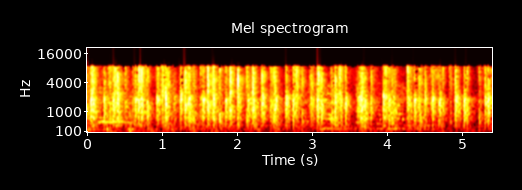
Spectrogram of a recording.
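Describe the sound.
A crowd claps steadily for several seconds, a dense patter of many hands close by, with a few voices murmuring and cheering underneath.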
